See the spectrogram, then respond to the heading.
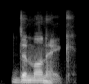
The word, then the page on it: demonic: British English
